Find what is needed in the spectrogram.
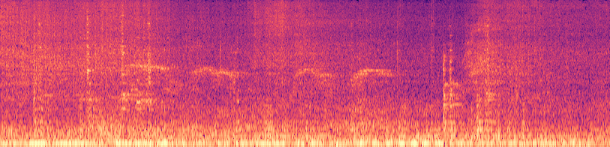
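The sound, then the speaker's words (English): Food sizzles steadily on an outdoor grill, a dense crackling hiss with scattered pops and snaps running the whole time over a low background hum. “Oh yeah, I'm outside, I'm grilling, so y'all gonna get some sizzling aesthetic.”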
